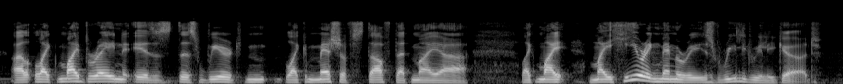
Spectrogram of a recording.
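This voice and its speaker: A man with a non-native accent speaks at a fairly slow pace in a medium pitch, with ordinary pitch variation. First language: not English. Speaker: video game streamer. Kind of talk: let's play commentary.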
